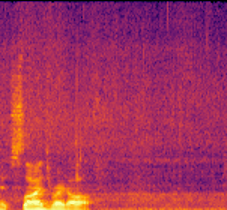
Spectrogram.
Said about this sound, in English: That's the sound of the batter covered iron being dipped into the hot lard. It's almost like a blossoming flower.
